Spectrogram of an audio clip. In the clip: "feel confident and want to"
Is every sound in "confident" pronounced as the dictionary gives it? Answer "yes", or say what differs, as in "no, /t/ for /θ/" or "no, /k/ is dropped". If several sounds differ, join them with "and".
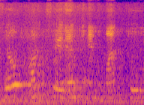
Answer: no, /t/ is dropped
